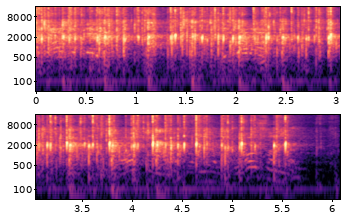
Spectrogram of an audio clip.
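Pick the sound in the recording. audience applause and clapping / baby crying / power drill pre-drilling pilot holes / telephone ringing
audience applause and clapping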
